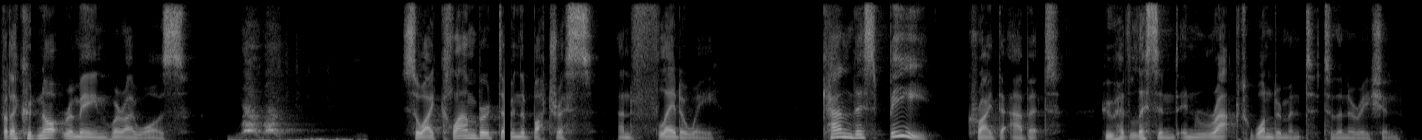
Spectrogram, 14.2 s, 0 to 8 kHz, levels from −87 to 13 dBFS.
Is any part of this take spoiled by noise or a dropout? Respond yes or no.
yes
